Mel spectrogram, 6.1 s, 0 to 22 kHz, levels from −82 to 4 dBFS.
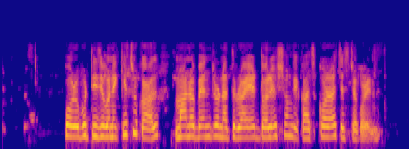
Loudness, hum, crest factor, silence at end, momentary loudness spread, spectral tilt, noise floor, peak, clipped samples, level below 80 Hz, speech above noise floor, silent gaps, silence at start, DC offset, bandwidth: -15 LUFS; none; 14 dB; 0.45 s; 6 LU; -3 dB/octave; -43 dBFS; 0 dBFS; under 0.1%; -64 dBFS; 28 dB; none; 0.45 s; under 0.1%; 7.8 kHz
